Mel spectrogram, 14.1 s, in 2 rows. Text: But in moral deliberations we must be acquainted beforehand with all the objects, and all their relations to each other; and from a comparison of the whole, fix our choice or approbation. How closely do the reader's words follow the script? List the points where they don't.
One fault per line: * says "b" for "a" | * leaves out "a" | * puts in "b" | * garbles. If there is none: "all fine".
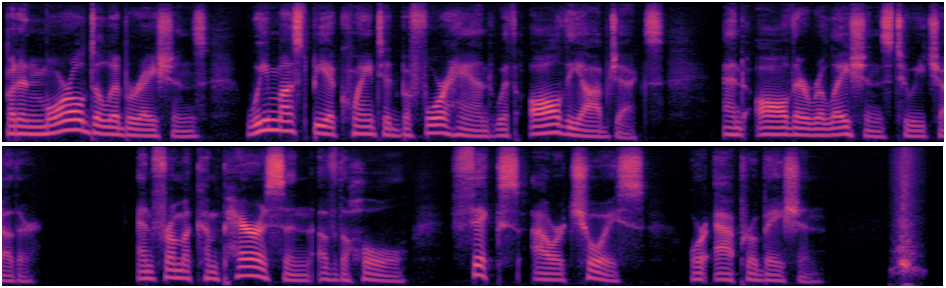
all fine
